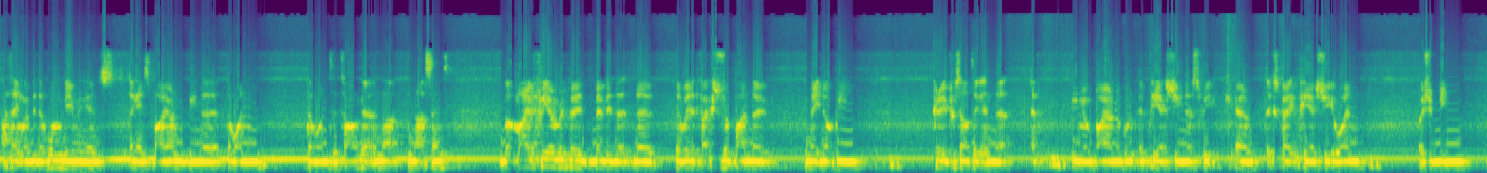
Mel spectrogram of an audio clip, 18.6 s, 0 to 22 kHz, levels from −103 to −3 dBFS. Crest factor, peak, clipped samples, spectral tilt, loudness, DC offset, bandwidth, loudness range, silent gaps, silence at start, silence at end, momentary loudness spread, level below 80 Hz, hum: 6 dB; 0 dBFS; 5%; -5.5 dB/octave; -7 LUFS; under 0.1%; 7.8 kHz; 2 LU; none; 0 s; 0 s; 9 LU; -46 dBFS; none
